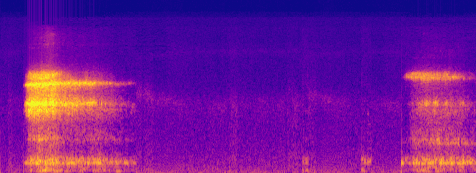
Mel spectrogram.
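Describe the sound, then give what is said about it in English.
Slow, deep breathing during a guided meditation: two long, loud, airy breaths, one at the start and one at the end, with a quiet pause between them. “Hear your breath.”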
